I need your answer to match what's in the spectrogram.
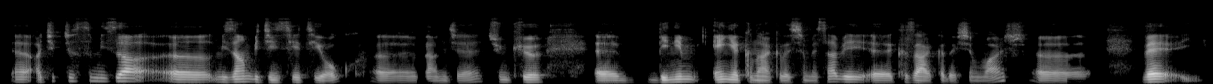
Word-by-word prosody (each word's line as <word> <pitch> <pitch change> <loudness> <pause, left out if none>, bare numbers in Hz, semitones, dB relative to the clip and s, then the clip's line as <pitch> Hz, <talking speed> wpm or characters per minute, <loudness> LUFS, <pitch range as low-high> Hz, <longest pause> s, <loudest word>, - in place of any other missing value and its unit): Eee, 115 - -2
açıkçası 155 +9 -6
mizah, 150 - +4 0.2
ııı, 115 -1 +3
mizahın 120 +3 0
bir 120 -2 -4
cinsiyeti 105 0 -4
yok, 90 - -2 0.3
eee, 95 0 -5
bence. 95 +6 -7
Çünkü, 110 0 -1 0.5
eee, 95 0 +2 0.2
benim 115 +4 +1
en 115 +2 +6
yakın 110 -3 +2
arkadaşım 90 0 -2
mesela 125 +9 -4
bir, 120 -1 +1
eee, 95 0 +1
kız 105 - -9
arkadaşım 90 -1 -1
var, - - -6
ııı, 90 0 -3 0.6
ve 125 +1 +9
i - - -15
105 Hz, 125 wpm, -26 LUFS, 95-120 Hz, 0.6 s, ve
